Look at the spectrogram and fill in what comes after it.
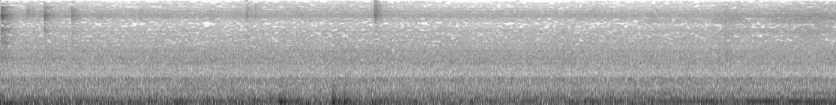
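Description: Running noise inside a Kintetsu electric train car at speed: a steady low rumble of wheels on rail, with a couple of short knocks about three seconds in.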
